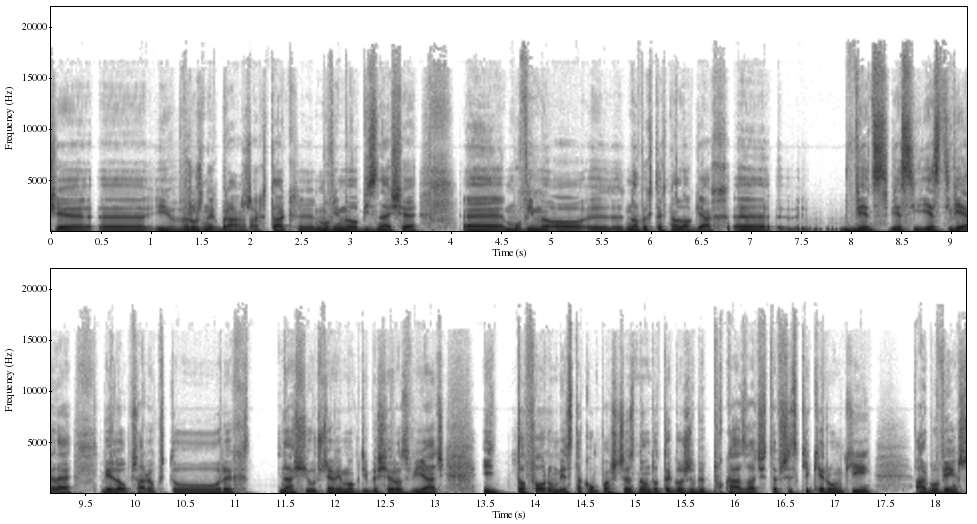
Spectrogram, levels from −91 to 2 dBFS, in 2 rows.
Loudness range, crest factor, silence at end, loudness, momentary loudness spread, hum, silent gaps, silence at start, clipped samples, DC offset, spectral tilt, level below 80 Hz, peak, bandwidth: 1 LU; 14 dB; 0 s; -16 LUFS; 6 LU; none; none; 0 s; under 0.1%; 0.3%; -5.5 dB/octave; -40 dBFS; -2 dBFS; 18.5 kHz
